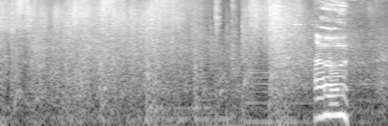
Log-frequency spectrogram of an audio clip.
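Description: Game combat noises crackle and blast.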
